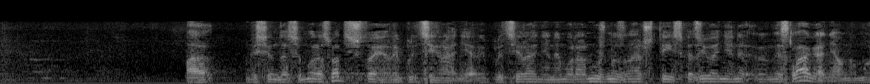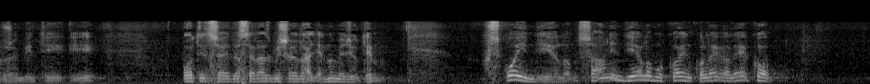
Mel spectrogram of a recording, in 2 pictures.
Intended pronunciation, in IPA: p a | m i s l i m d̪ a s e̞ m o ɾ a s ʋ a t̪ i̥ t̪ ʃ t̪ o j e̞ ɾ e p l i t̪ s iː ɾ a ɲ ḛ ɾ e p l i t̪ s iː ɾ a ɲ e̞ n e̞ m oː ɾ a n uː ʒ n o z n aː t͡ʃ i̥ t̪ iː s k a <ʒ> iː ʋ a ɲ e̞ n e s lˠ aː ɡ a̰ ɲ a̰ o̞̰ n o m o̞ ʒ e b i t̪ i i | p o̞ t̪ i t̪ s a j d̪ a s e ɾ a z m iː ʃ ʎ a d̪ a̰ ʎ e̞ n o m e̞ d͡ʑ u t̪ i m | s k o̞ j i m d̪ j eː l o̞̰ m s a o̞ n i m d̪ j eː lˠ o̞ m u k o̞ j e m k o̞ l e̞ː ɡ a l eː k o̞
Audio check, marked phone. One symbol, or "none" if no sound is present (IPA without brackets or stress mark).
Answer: z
